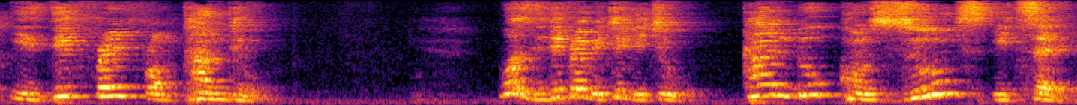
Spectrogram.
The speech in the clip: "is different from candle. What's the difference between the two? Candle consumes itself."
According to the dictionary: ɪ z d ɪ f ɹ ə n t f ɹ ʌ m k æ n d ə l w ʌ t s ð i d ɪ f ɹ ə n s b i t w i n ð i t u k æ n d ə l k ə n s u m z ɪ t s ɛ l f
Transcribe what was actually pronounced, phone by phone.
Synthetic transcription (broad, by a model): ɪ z d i f ɹ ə n t f ɹ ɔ m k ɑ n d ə w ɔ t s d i d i f ɹ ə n b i t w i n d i t u k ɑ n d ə k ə n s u m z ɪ t s ɛ l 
